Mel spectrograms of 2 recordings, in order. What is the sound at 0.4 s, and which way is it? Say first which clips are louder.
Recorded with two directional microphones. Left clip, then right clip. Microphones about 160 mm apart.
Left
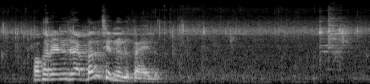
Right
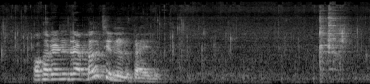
Speech: even; 65° left (ahead or behind).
